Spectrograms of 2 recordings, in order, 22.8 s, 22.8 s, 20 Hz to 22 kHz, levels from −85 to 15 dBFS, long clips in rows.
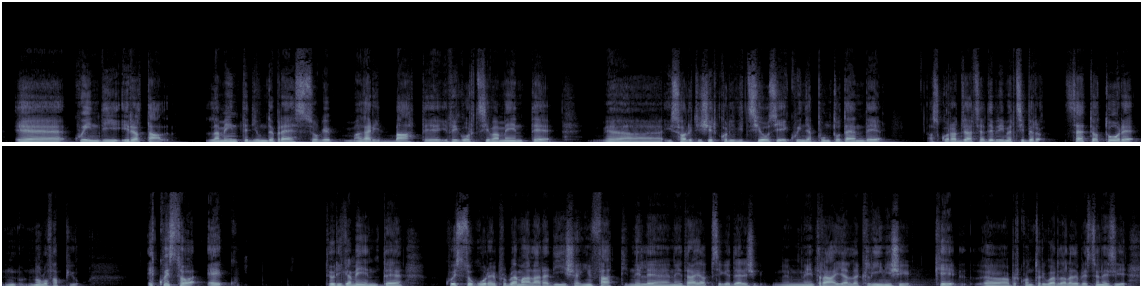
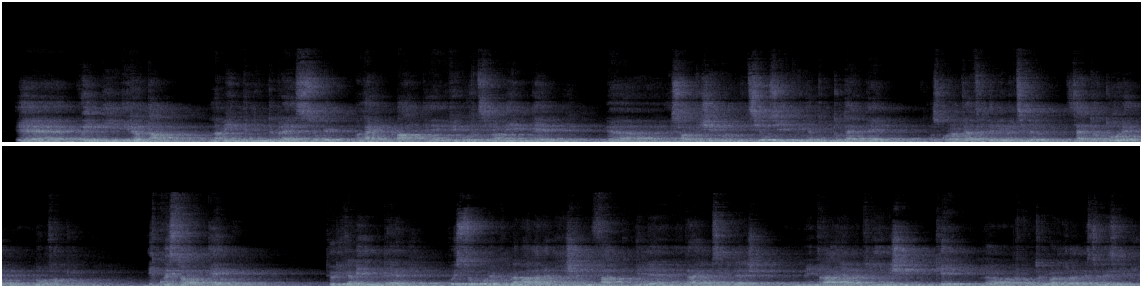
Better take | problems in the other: first | off-mic speech; far // room echo; strong; dies away in 2.6 s

